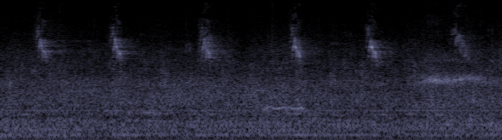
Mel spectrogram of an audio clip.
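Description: A small bird repeating a short, high, falling chirp at a steady pace, about once a second.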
